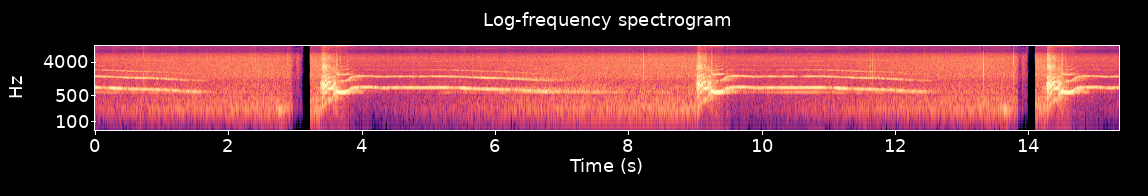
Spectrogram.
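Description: A coyote gives long, wavering howls that start with a sharp upward yip, repeated about every five seconds.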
